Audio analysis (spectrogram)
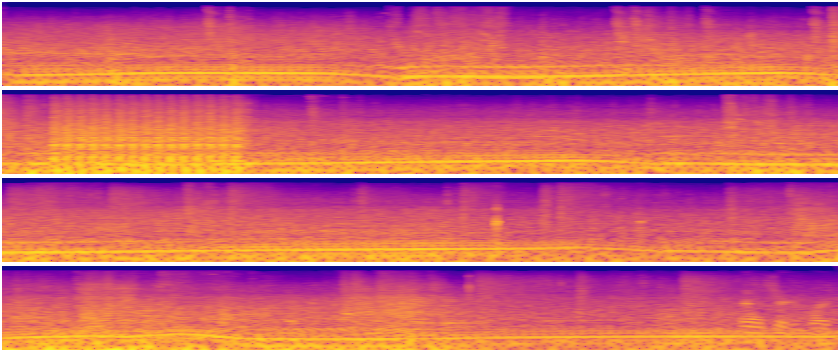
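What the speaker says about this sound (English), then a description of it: "Taking effective fire!" Gunfire in a Call of Duty game rattles in rapid automatic bursts and single cracks, some close and loud, over a droning engine hum, while in-game voice lines sound between the shots.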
